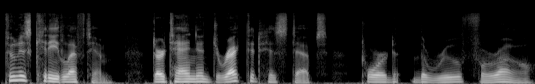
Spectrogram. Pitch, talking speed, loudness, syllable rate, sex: 115 Hz, 145 wpm, -21 LUFS, 4.6 syllables/s, male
